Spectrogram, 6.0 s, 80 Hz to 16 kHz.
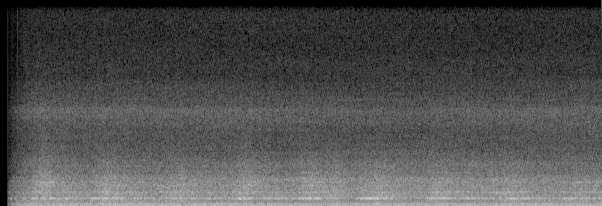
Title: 1917 Minneapolis 40-80 Tractor First Rolling Over After Rebuild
